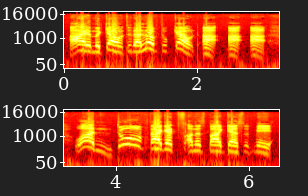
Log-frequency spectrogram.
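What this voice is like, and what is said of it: Impression of the Count. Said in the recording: “Count impression ... as the Count”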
